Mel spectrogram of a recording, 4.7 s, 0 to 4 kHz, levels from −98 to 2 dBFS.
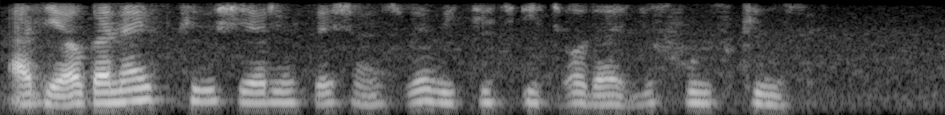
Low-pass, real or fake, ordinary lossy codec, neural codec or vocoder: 3.6 kHz; real; AAC, 32 kbps; none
